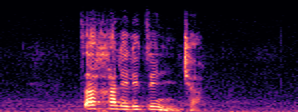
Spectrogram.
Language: Southern Sotho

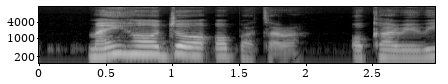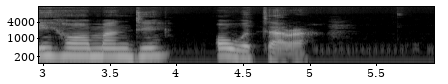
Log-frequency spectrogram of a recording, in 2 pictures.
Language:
Igbo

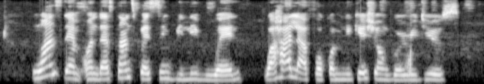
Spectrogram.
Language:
Nigerian Pidgin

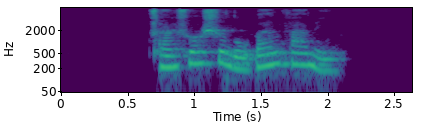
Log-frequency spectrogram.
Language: Chinese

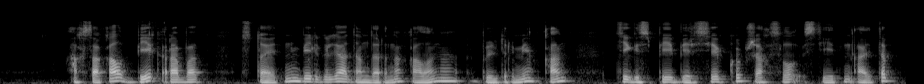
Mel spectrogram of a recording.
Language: Kazakh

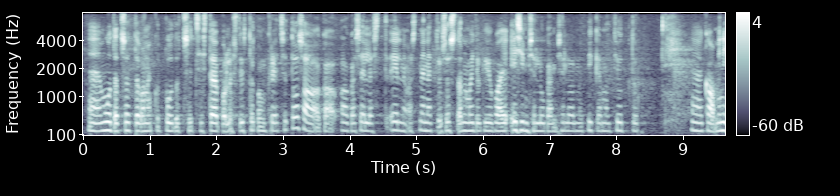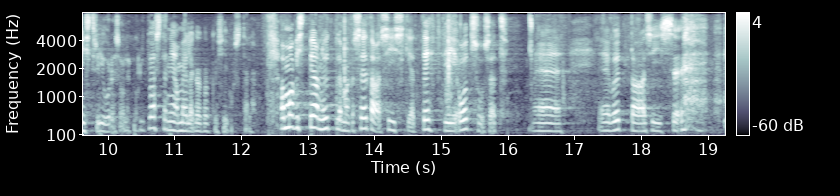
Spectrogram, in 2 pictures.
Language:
Estonian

